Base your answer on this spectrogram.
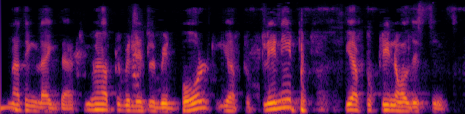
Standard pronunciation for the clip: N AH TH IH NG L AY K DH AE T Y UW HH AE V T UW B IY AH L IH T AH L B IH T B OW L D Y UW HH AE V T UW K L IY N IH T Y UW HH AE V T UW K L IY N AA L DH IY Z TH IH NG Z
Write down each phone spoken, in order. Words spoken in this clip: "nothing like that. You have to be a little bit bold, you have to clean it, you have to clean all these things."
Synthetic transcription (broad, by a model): N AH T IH NG L AY K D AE T Y UW HH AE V T UW B IY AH L IH T AH L B IH T B OW L D Y UW HH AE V T UW K L IY N IH T Y UW HH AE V T UW K L IY N AA L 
